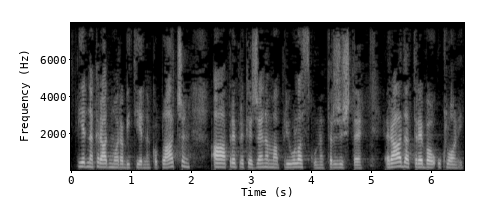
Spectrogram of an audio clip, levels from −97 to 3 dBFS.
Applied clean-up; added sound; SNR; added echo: none; none; none; none.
